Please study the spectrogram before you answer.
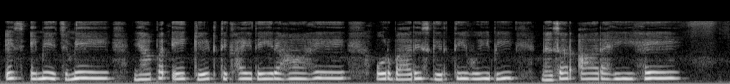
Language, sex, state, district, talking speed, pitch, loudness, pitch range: Hindi, female, Rajasthan, Jaipur, 165 wpm, 265 Hz, -16 LUFS, 255-280 Hz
